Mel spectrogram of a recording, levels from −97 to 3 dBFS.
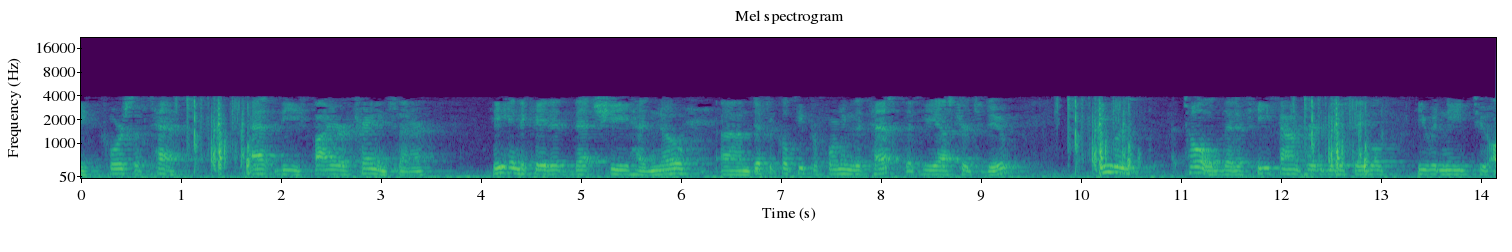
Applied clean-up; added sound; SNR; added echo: none; Shatter; 3 dB; none.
